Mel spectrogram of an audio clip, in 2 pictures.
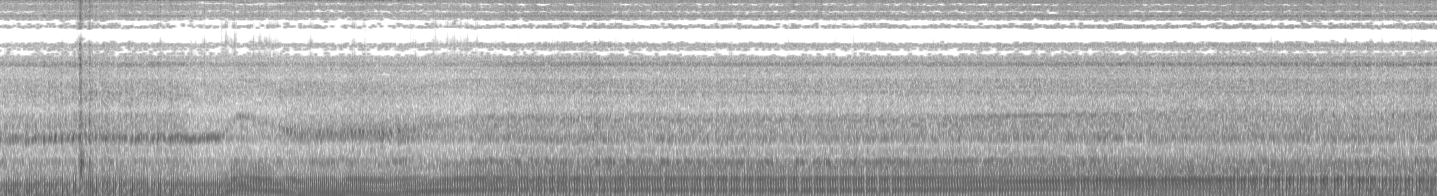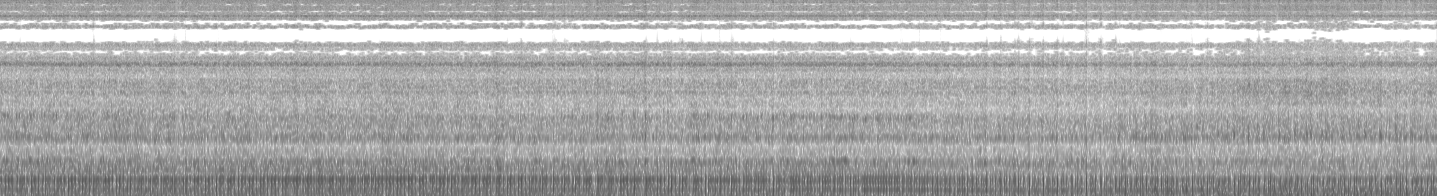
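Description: Onboard sound of a sport motorcycle's engine at low speed. The note dips and climbs again two to four seconds in, holds steady while riding slowly, then eases down near the end as the bike slows into line.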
